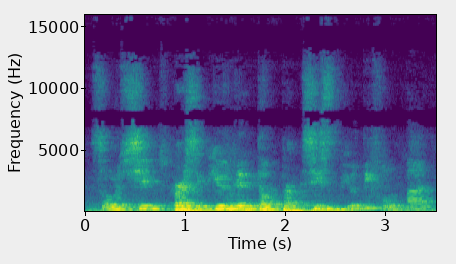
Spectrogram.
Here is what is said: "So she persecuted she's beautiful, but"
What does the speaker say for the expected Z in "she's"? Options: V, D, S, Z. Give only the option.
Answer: S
